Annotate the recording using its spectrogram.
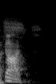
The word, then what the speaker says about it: Guts: Guts. G-U-T-S.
